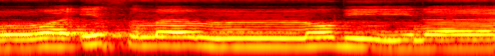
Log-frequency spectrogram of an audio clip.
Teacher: नौ यहाँ पर इदगाम नाक़िस हो रहा है तो गुन्ना के साथ पढ़ेंगे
